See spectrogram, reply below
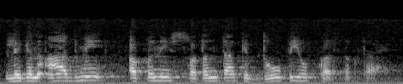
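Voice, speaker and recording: A man giving a slow, deliberate spiritual discourse, his voice swelling and dropping for emphasis. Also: a little high, mellow, big-room sound, low-quality recording. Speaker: spiritual teacher. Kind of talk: philosophical discourse.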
